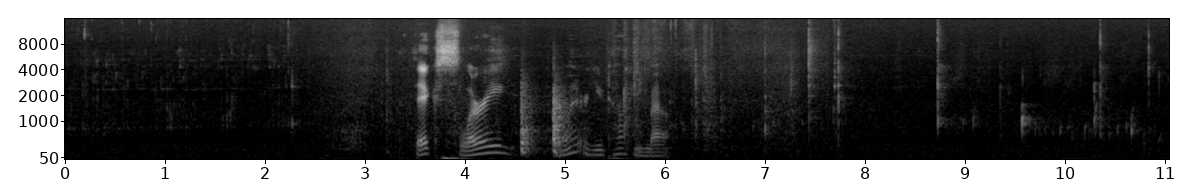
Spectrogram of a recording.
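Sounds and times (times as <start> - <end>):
water trickling into glass jar: 0.0 - 2.4.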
